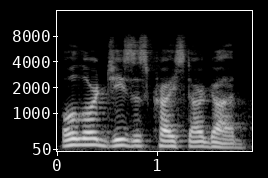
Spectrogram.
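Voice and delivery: ordinary delivery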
